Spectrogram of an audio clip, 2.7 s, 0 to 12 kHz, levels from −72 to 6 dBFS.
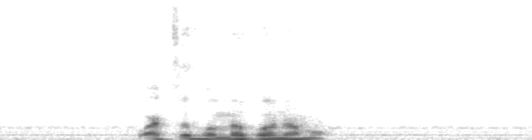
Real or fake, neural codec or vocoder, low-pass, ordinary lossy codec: fake; codec, 24 kHz, 1.2 kbps, DualCodec; 10.8 kHz; Opus, 16 kbps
